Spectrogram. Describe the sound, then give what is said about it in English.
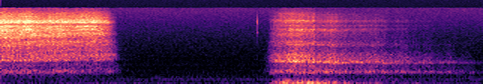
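Slow, deep breathing during a relaxation exercise: one long, airy breath, a pause of over a second, then another long breath that slowly fades, with no talking. “You can take a slow, deep breath in, pause, and then take a long, slow breath out.”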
